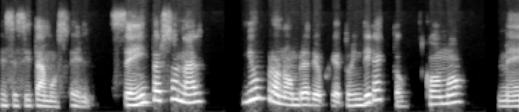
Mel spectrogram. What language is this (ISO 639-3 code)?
spa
